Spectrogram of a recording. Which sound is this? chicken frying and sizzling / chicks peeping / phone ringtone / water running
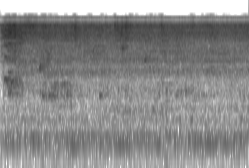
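water running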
